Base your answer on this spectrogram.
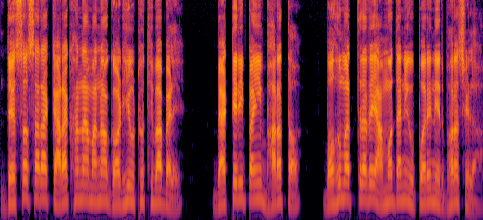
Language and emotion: Odia, neutral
